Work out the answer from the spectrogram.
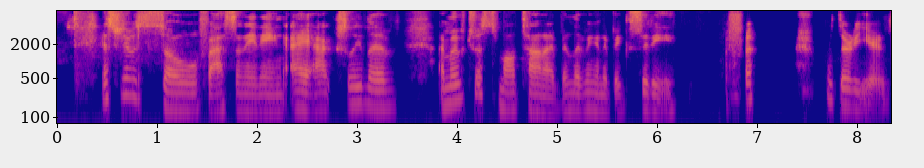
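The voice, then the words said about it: Scratchy, hoarse voice. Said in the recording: “my voice is a little scratchy today”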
